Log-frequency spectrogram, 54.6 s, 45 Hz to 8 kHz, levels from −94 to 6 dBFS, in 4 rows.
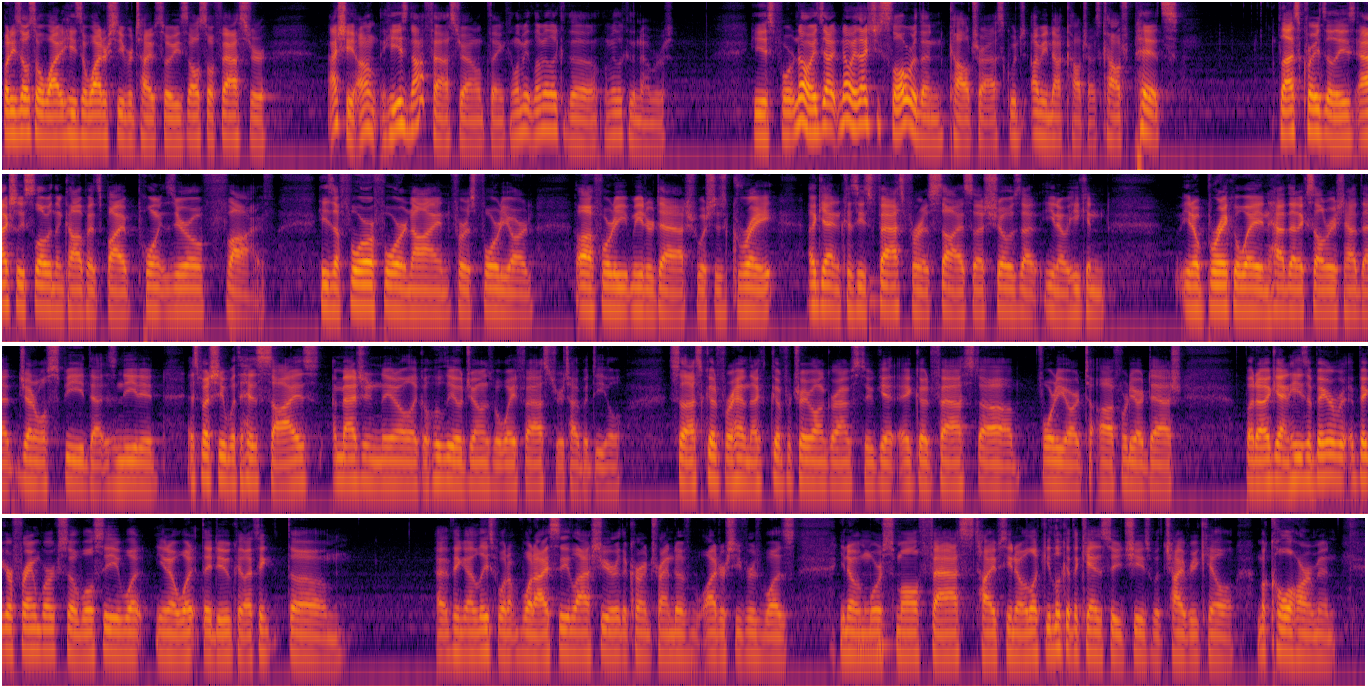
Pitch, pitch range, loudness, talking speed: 115 Hz, 110-125 Hz, -26 LUFS, 230 wpm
